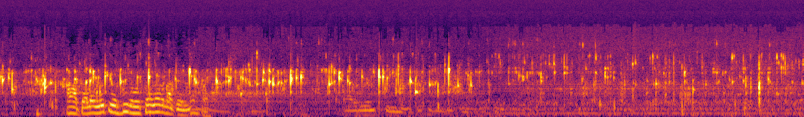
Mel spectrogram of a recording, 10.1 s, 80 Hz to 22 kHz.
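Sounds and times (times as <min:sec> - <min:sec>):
faint low hum: 0:00.0 - 0:10.0
stream water trickling underwater: 0:00.0 - 0:10.0.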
